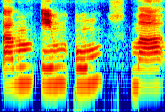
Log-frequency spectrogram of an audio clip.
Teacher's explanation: उसकी जो आवाज है वो नाक से हो के निकलती है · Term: गुना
